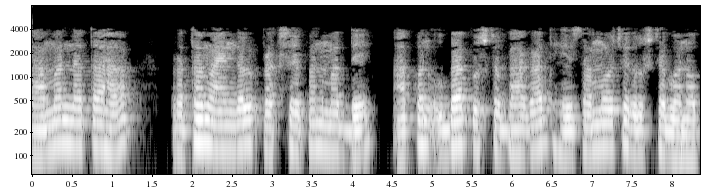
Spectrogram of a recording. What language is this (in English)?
Marathi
